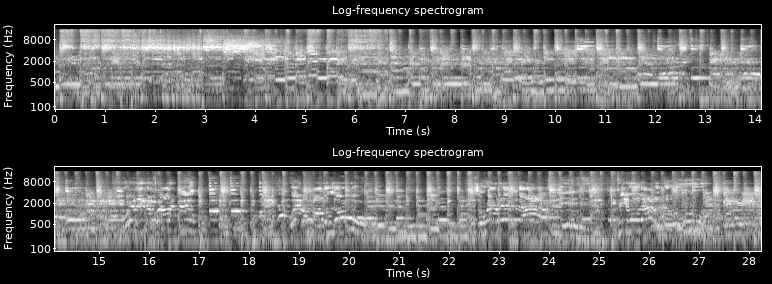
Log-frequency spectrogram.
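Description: Live band playing with electric guitars over a drum kit.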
